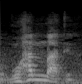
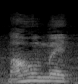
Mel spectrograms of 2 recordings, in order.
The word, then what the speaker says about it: 무함마드: 그래서 이제 쉽게 알라후를 알라라고 표현하는 것처럼 무함마둔을 무함마드 이렇게 발음할 수 있어요.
